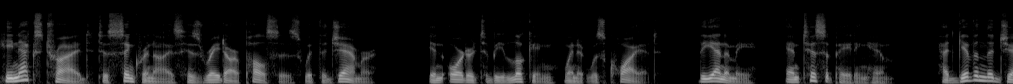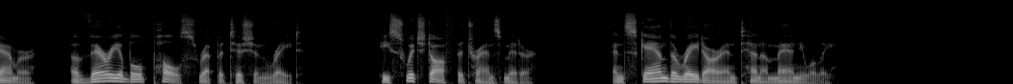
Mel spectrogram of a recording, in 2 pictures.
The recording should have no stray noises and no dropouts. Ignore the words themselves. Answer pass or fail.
pass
